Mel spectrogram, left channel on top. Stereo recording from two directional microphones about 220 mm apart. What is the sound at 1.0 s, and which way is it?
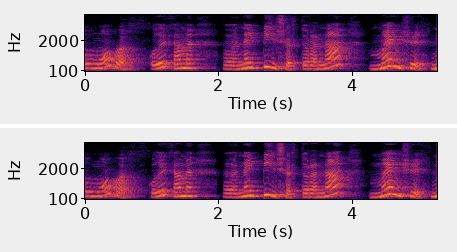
A woman's voice, 45° right (ahead or behind).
